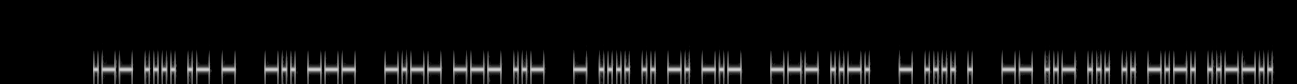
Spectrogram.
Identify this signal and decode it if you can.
Morse code, heard as a keyed tone, about 28 wpm, 700 Hz. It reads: WHAT DO YOU THINK OF THE MUSIC?
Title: Sentences from Top 300 Words 28wpm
